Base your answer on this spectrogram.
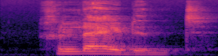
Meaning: present participle of geleiden
- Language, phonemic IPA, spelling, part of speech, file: Dutch, /ɣəˈlɛidənt/, geleidend, adjective / verb, Nl-geleidend.ogg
